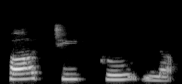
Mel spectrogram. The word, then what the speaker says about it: particular: Particular, particular. Then catastrophe. Again, philosophy, right? It's a four-syllable word, and the stress is on the second syllable of the four-syllabic word, like intelligence, particular, catastrophe, and philosophy.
